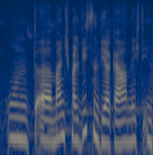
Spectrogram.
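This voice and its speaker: A woman's voice sits at a fairly low pitch. She speaks at a moderate pace. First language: Ladin (speaking German). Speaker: translator and magazine editor. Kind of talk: interview. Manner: hesitant, with frequent fillers.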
